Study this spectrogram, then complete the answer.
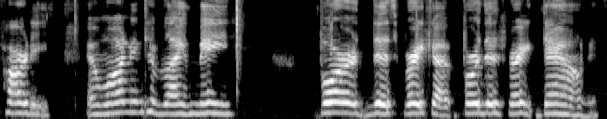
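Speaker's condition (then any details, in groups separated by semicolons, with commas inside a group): Throat cancer radiation damage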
